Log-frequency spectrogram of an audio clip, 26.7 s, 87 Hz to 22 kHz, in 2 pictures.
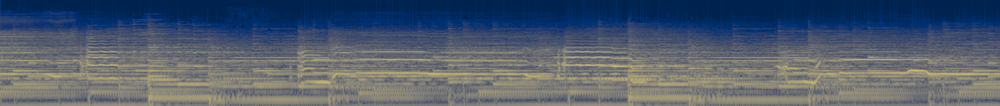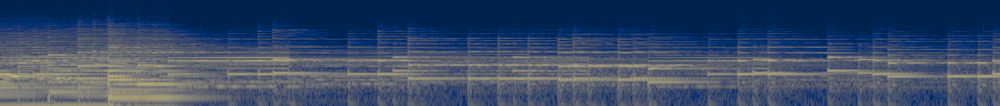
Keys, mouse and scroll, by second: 0.0-1.1 scroll up 1, 1.2 ctrl+click, 1.8 middle click, 2.4-3.1 scroll down 1, 3.1 ctrl+click, 4.0 ctrl+click, 4.5-6.0 middle drag, 6.0 ctrl+click, 6.4-7.4 middle drag, 7.4 ctrl+click, 7.7 middle click, 8.7 ctrl+click, 9.1 middle click, 9.9 ctrl+click, 10.4-11.6 middle drag, 11.6 ctrl+click, 12.0-14.5 middle drag, 14.5 click, 14.9-17.1 middle drag, 17.1 ctrl+click, 17.5 middle click, 18.4 ctrl+click, 18.7-20.1 middle drag, 20.1 ctrl+click, 20.4-22.0 middle drag, 22.0 ctrl+click, 23.0 ctrl+click, 23.3-24.4 middle drag, 24.4 ctrl+click, 25.2 ctrl+click, 25.6 middle click, 26.0-26.5 scroll up 4, 26.5-26.6 middle drag.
